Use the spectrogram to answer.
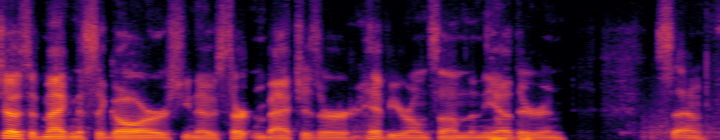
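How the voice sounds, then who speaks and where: A man with a Southern accent speaks at a moderate pace. His pitch is very deep and low, and his intonation is monotone and flat. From US South, South Alabama (Atmore, near Mobile). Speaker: bourbon reviewer. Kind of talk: casual chat.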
